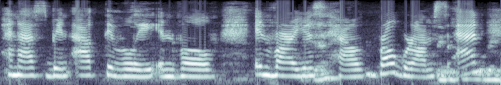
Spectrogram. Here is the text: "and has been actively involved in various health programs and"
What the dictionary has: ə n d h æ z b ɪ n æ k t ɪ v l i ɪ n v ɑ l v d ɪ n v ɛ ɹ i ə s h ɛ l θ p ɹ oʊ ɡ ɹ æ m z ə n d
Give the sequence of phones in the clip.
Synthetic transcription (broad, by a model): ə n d h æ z b ɪ n æ k t ɪ v l i ɪ n v ɑ l v d ɪ n v ɛ ɹ i ə s h ɛ l θ p ɹ oʊ ɡ ɹ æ m s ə n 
